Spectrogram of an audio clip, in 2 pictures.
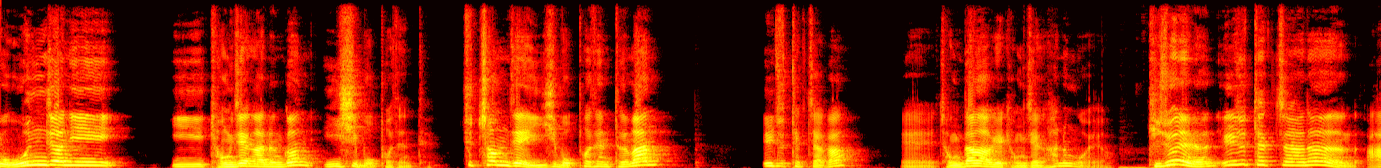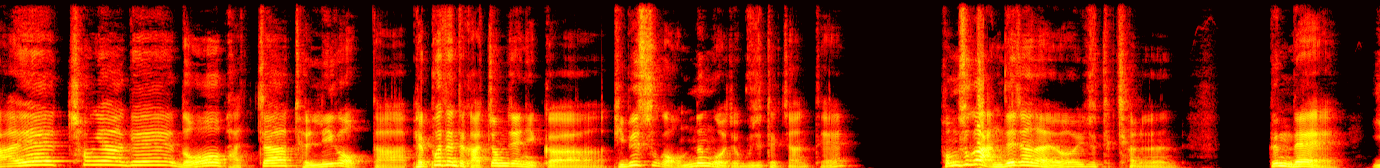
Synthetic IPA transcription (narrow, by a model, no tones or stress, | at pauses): oond͡ʑʌɲiː | kjʌŋd͡ʑe̞ŋɦanɯnɡʌniɕʰibopʰʌsʰe̞ntʰɯ̥ | t͡ɕʰut͡ɕʰʌmd͡ʑe̞iɕ̬ʰibopʰʌsʰe̞ntʰɯman | iɭd͡ʑutʰe̞k̚t͡ɕ͈aɡa | je̞̰t͡ɕʌŋdaŋɦaɡe̞kjʌŋd͡ʑe̞ŋɦanɯnɡʌ̰ḛjo̰kid͡ʑune̞nɯniɭd͡ʑutʰe̞k̚t͡ɕ͈anɯna̰e̞t͡ɕʰʌŋeaɡe̞nʌpat̚t͡ɕ͈atweʎːiɡaʌp̚t͈a̰pe̞k̚pʰʌsʰentʰɯ̥kat͡ɕ͈ʌmd͡ʑe̞ɲik͈a̰pibiɭs͈uɡaʌ̰mnɯnɡʌ̰d͡ʑomud͡ʑutʰe̞k̚t͡ɕ͈a̰a̰ntʰe̞ | t͡ɕʌms̬ʰuɡaande̞d͡ʑanajoiɭd͡ʑutʰe̞k̚t͡ɕ͈anɯ̰n | kɯnde̞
